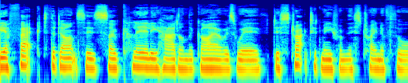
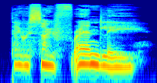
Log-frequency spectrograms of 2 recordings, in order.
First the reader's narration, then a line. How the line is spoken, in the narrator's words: he said, in a gasp of awestruck wonder, like a man sitting at the edge of the Grand Canyon at sunset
